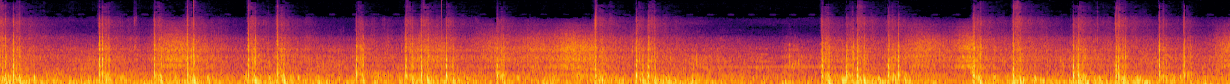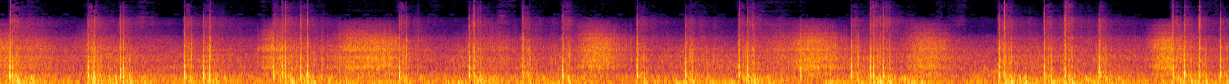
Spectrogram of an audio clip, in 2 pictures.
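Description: Aerial fireworks finale: shells bursting in a dense, continuous barrage, several sharp bangs a second overlapping one another, with a haze of crackle between them.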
